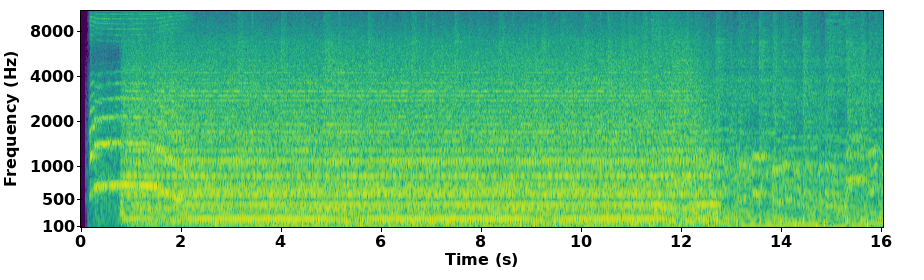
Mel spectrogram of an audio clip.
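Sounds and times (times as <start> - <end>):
goal horn blaring: 0.6 - 13.0.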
